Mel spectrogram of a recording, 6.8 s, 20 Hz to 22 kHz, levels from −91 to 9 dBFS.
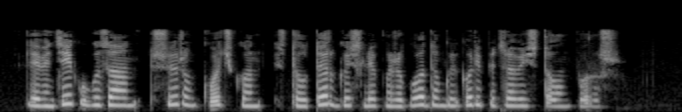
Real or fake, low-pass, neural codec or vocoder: real; 7.2 kHz; none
